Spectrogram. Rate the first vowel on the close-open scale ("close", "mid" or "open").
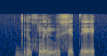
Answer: close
